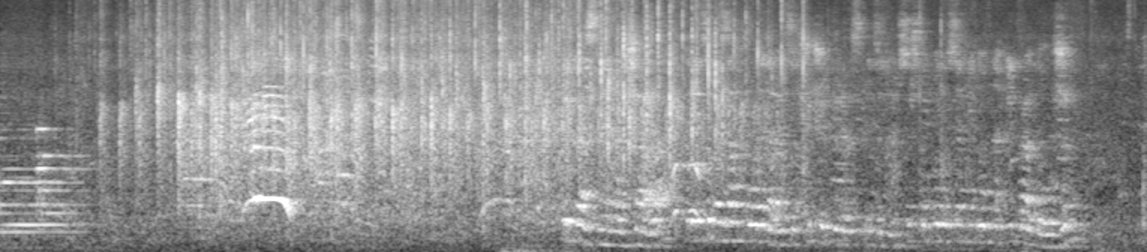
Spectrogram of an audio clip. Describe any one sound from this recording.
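A crowd of men and women chatters in a large echoing hall.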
